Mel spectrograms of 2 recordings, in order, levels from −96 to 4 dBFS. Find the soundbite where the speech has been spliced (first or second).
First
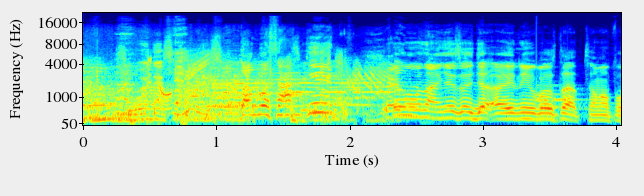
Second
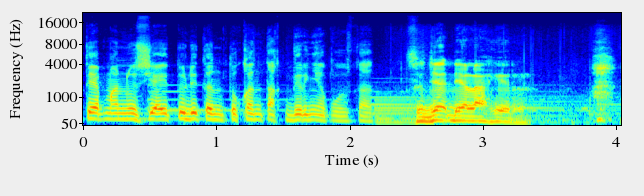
first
